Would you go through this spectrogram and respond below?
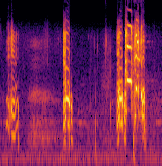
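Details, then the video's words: A francolin (teetar) gives loud, harsh, grating notes: a short burst, a second after about a second, then a longer run of rasping syllables. "Teetar ki awaaz"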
